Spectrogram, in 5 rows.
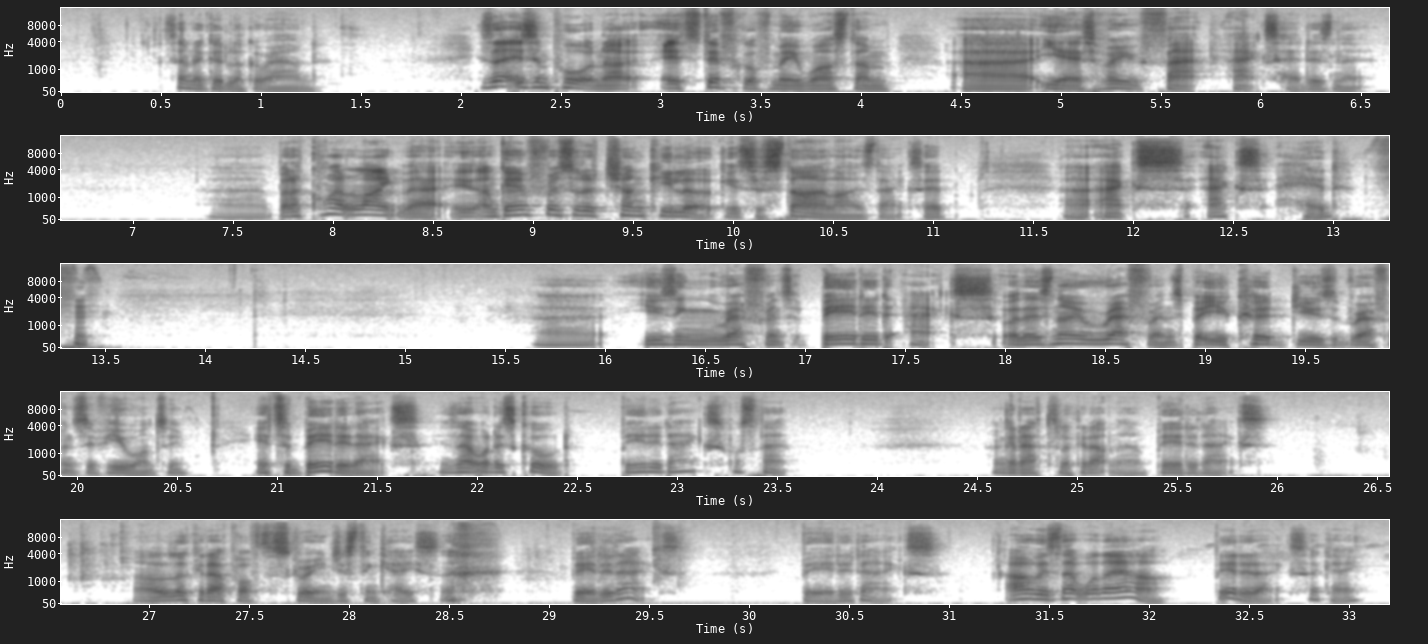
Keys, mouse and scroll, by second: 0.1-0.6 scroll down 4, 0.7-1.1 scroll down 2, 1.1 click, 1.4-8.6 middle drag, 18.3-33.2 middle drag.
